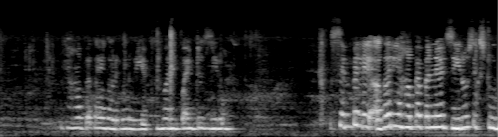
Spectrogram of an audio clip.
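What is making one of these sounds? A young woman speaks close by, explaining calmly.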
